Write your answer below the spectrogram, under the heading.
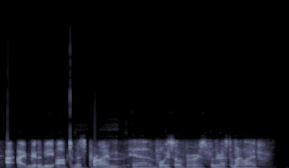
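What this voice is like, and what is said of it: Deep boomy radio voice. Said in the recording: “You got a lovely radio voice ... That bottom boomy sound.”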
